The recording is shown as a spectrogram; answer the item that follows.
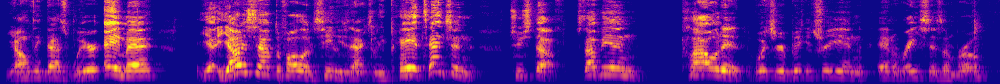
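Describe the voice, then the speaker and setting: A middle-aged man from Northeast Ohio giving casual, opinionated sports commentary, his voice leaping up when he gets worked up. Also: moderate pace. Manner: animated, opinionated, pitch jumps high when worked up.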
